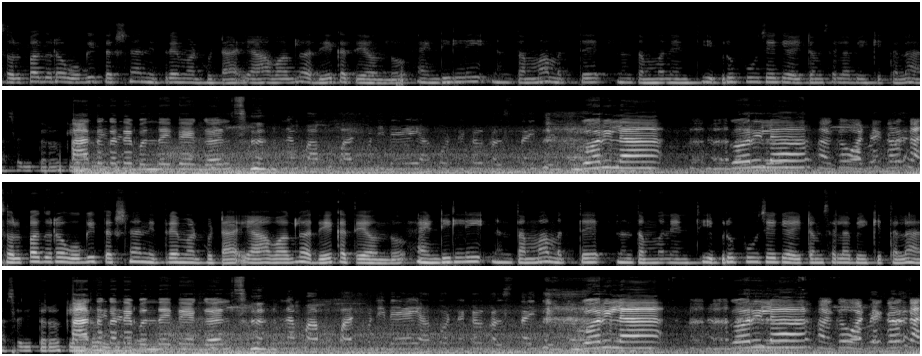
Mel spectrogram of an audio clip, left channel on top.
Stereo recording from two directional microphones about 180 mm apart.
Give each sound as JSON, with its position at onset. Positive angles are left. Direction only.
{"t": 0.0, "sound": "speech", "side_deg": -50}
{"t": 9.9, "sound": "speech", "side_deg": 40}
{"t": 12.0, "sound": "speech", "side_deg": 15}
{"t": 15.0, "sound": "speech", "side_deg": 40}
{"t": 17.3, "sound": "speech", "side_deg": -35}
